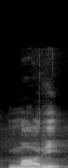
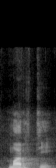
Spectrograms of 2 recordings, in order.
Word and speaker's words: marti: So we would have not Mari, but Marti, my wife.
